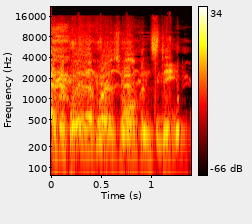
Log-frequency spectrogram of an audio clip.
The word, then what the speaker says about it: Wolfenstein: It's pronounced Wolfenstein.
